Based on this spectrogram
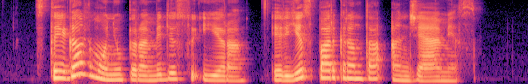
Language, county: Lithuanian, Tauragė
